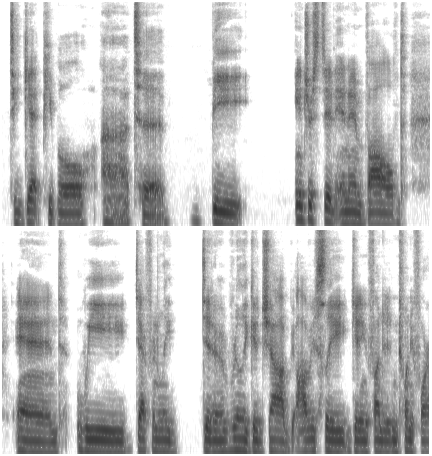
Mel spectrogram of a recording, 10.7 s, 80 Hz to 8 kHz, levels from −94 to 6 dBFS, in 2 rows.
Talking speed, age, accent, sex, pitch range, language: 125 wpm, 20-39, American, male, 100-110 Hz, English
